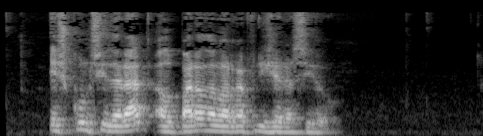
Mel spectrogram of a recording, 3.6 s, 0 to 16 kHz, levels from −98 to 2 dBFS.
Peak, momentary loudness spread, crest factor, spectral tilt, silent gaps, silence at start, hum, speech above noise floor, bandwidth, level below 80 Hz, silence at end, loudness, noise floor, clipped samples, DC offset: -4 dBFS; 13 LU; 20 dB; -4.5 dB/octave; none; 0.35 s; none; 52 dB; 11.5 kHz; -62 dBFS; 1.15 s; -22 LUFS; -74 dBFS; under 0.1%; under 0.1%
